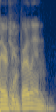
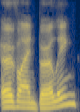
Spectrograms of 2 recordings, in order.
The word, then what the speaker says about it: Irving Berlin: And Irving Berlin, whose name I'm actually pronouncing correctly for a change cuz usually I'd say Irvine Berling or Irvine Berlin or Irving Berling.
